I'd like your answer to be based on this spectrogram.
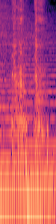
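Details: Two short acted adult coughs over steady background music in an Indonesian TV commercial for a cough medicine.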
